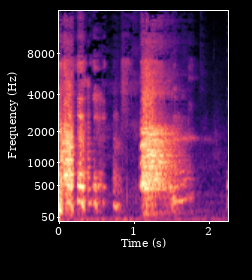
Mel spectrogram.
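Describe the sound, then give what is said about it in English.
A dog barks at home, reacting to a garage door opening: a few loud, sharp barks and yips that overlap with people talking. “We can pause or we can talk through the dog. We can talk right through it. He shouldn't bark that much.”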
